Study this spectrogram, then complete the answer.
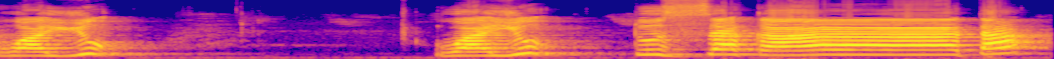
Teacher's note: حمزہ جب ساکن ہوتی ہے تو اس کو جھٹکے کے ساتھ پڑھا جاتا ہے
